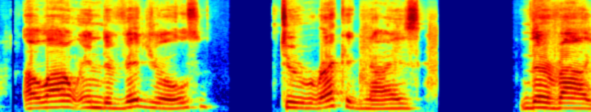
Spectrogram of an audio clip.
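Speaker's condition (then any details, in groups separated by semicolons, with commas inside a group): Cerebral palsy, spastic quadriplegia; quite severe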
